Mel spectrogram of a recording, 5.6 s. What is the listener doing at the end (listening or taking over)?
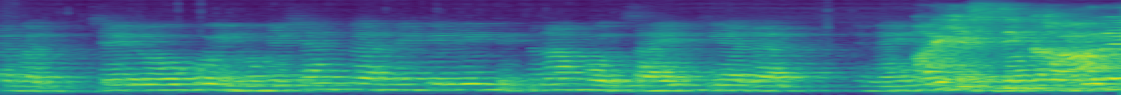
taking over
